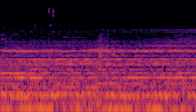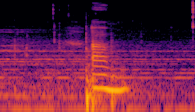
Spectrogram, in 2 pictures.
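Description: Someone takes a drink of water: a short gulping swallow about two-thirds of the way through, following several seconds of quiet room tone, with no talking.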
